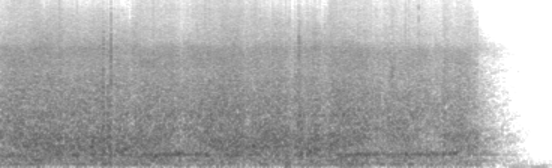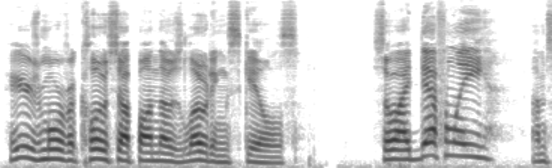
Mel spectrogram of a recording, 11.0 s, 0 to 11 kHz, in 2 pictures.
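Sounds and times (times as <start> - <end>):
skid-steer loader running: 0.0 - 5.0.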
